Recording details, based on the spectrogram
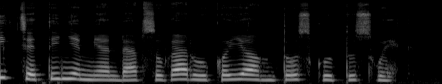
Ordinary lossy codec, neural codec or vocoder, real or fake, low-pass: none; none; real; none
